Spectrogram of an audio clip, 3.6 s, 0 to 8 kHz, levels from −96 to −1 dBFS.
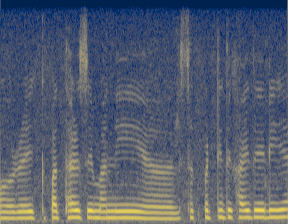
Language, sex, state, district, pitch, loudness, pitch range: Hindi, female, Bihar, Saran, 235 Hz, -15 LUFS, 225-250 Hz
